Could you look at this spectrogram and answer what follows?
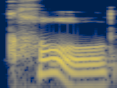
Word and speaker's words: cold: North Pole so remember the different pronunciations of these words the first word is called it's open and the second word is cold old if you still don't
